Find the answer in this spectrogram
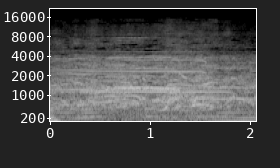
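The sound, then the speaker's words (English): A woman lets out a loud, sustained high-pitched scream that holds steady for about two seconds, alone with no talking around it. “Access your feminine magic, the divine essence of yonic appeal, the female sex vibe energy, and channel it into a scream.”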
